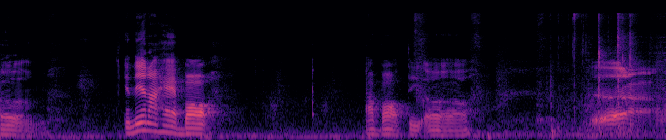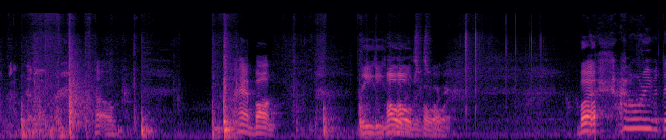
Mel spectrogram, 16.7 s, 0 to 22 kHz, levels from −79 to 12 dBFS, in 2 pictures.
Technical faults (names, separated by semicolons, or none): doubled audio track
